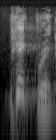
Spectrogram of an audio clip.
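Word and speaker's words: Picric: send a check in the mail to 428 pick rick street uh brunswick georgia that's four to eight pick rick street that's hard to pronounce but let me spell it it is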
